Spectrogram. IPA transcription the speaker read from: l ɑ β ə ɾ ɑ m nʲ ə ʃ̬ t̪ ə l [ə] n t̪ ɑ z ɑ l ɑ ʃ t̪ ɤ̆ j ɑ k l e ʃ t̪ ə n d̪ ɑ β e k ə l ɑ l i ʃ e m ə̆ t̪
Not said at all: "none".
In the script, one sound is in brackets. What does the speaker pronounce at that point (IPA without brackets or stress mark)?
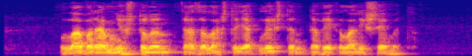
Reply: ə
